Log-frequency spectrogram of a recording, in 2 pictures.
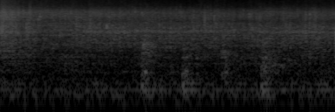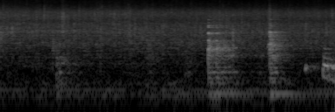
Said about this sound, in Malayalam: ഇനി ഉള്ളി ഇട്ട് കൊടുക്കുക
